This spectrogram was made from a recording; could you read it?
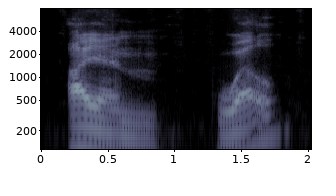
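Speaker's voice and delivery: put-on horror-film vampire voice. Answering a greeting from the host, sounding like Lugosi. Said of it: "you sounded like Lugosi there".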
